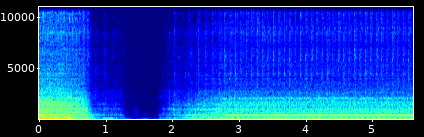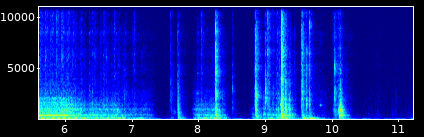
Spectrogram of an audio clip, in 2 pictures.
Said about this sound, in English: Then I'm just going to finish sewing the binding to the hem.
